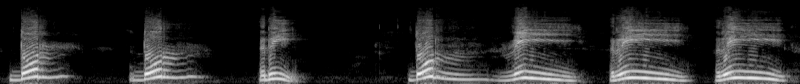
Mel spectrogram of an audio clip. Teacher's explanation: رو کو بالکل باریک رکھیں گے کیونکہ رو کے نیچے زیر ہے. جب بھی رو کے نیچے زیر ہوگا تو رو باریک رہے گا.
